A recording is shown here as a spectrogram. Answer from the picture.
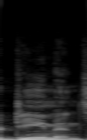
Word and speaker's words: daemon: Like it's spelled Daemon or whatever. But it's their demons.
